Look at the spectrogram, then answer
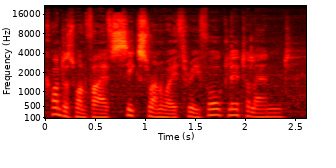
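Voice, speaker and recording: Mellow man issuing air traffic clearances. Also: mid-range voice, expressive, moderate pace. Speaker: live streamer playing as air traffic controller. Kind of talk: air traffic control clearances with casual commentary.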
